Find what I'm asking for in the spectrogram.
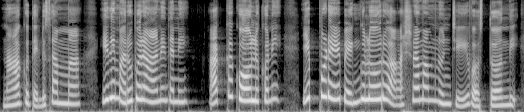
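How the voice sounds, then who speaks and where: A gentle young man comforting his mother, as a woman narrator puts him on, soothing and reassuring. He speaks lower than the storyteller's own voice. The recording is dry and close. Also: animated, measured pace, dry recording. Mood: consoling. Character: young adult son, gentle and consoling.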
